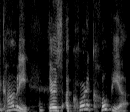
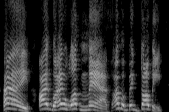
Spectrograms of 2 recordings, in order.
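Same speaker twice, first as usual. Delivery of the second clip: put-on higher, slow nasally New York accent; mock Steve Martin doing Roger Stone in nasally New York accent; 7 semitones higher, slower than usual. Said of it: "That's a nasally New York accent".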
